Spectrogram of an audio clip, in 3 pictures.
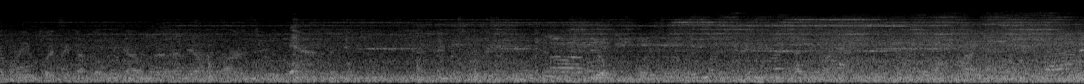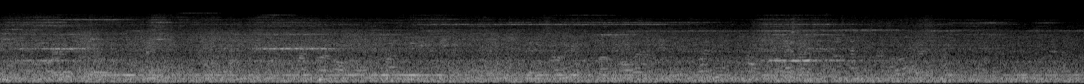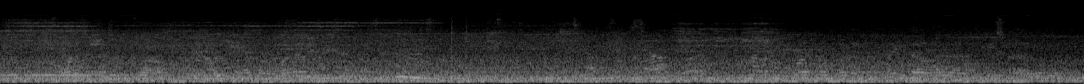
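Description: R142 subway car running through a tunnel, heard from inside the car: a steady rumble of wheels and running gear, with thin, high wheel squeals that come and go over it.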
